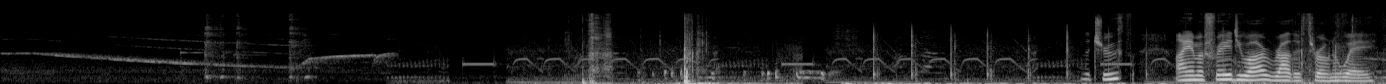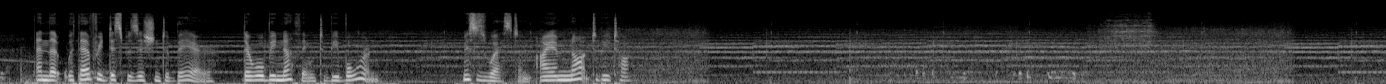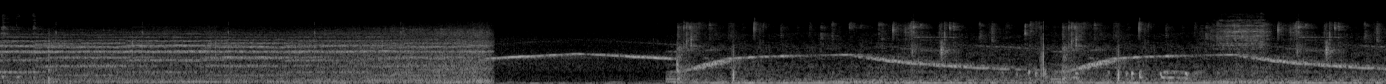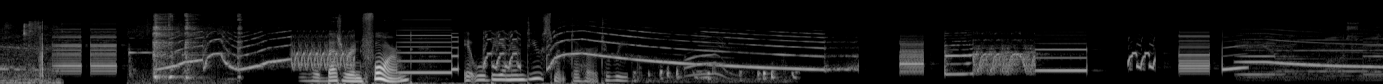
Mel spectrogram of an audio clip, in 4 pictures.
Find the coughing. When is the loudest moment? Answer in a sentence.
The volume of the coughing peaks at 43 seconds.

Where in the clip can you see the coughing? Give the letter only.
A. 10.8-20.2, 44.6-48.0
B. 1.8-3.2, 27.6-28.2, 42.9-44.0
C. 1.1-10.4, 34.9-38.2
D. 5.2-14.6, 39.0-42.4
B.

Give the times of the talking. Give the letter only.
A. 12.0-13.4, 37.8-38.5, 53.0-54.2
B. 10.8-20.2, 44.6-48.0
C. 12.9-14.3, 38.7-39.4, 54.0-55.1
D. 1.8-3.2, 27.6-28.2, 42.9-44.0
B.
